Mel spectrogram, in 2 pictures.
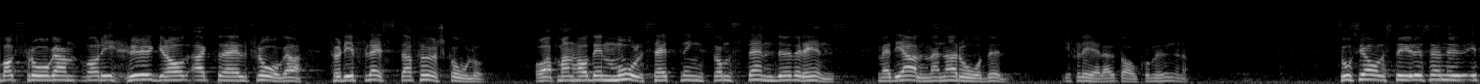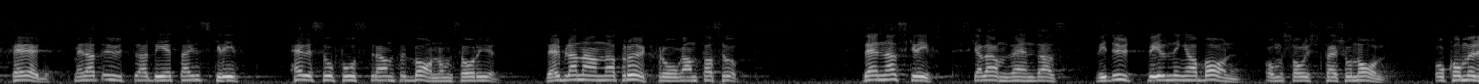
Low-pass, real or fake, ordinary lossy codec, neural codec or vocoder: none; fake; none; codec, 16 kHz, 8 kbps, FreqCodec, larger model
